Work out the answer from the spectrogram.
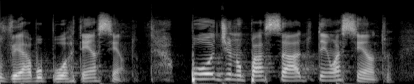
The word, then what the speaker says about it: pôde: Um dia ele pôde, hoje não pode mais. Reparem que a pronúncia é até diferente, né, cara?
